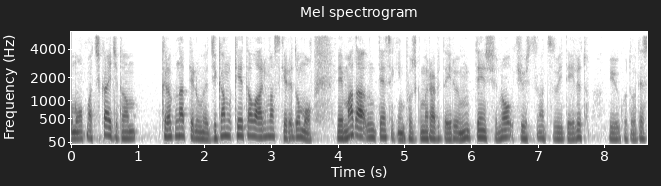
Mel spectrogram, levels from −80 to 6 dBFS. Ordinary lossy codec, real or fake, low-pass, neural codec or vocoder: none; fake; 5.4 kHz; codec, 24 kHz, 0.9 kbps, WavTokenizer, medium speech release version 2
